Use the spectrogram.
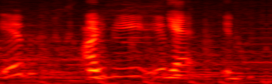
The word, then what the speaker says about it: Ib: Ib? Yeah. Ib. It's technically pronounced like Eve, but if you say Eve, then like nobody knows what the fuck you're talking about.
